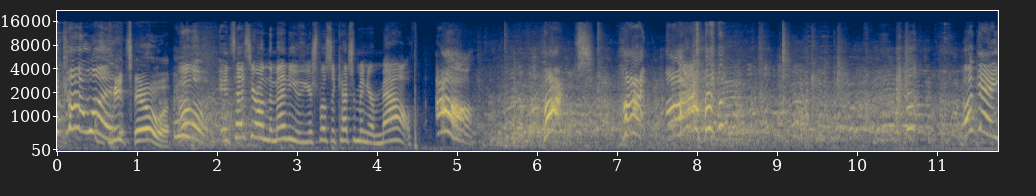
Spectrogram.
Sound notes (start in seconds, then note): 8.2 laughs; 9.4 audience laughter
